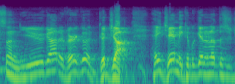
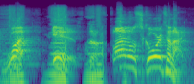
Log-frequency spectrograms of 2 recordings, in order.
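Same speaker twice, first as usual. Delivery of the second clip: game-show host; 4 semitones higher, 6 dB louder than usual. Real, not acted. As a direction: build suspense for the big reveal. Host calls for the final score.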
